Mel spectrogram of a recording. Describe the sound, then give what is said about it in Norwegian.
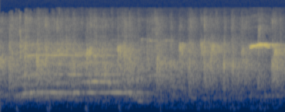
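An audience at a church applauds the meeting leader steadily for a few seconds, a dense wash of many hands clapping at an even loudness, with a thin whistle-like tone briefly rising above it. “Du kan hun få en applaus, hun òg?”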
